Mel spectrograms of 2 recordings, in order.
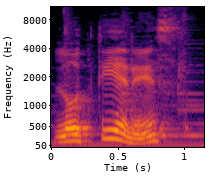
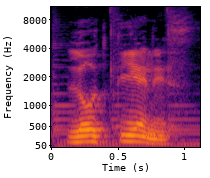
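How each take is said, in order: First: It is said as a question. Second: It is said as a statement.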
